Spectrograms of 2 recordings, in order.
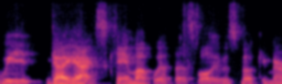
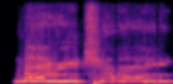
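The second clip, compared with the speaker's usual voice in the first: very high, shrill fake yell, drawn out; 7 dB louder than usual. Joking with the table about Gygax, fake yelling. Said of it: "fake yelling that voice".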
